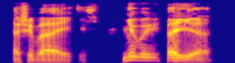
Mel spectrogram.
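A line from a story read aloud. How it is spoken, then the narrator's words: Laughing. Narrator (Russian): рассмеялся Дюк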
